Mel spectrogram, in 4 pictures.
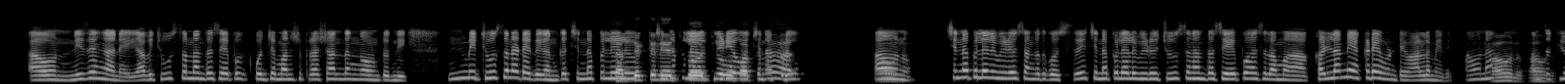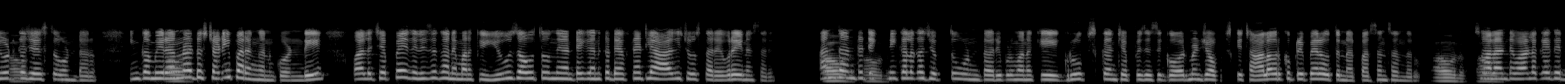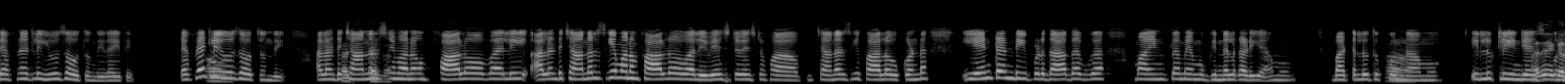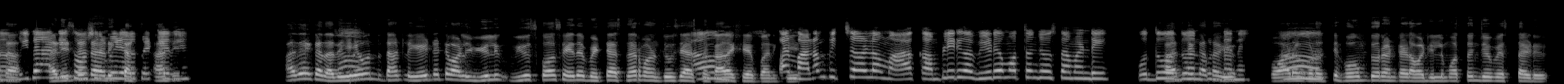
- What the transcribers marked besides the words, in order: in English: "క్యూట్‌గా"; in English: "స్టడీ"; in English: "యూజ్"; in English: "డెఫినైట్లీ"; in English: "టెక్ని‌కల్‌గా"; in English: "గవర్నమెంట్ జాబ్స్‌కి"; in English: "సో"; in English: "డెఫినైట్లీ"; in English: "డెఫినేట్లీ"; in English: "చానెల్స్‌ని"; in English: "ఫాలో"; in English: "చానెల్స్‌కే"; in English: "ఫాలో"; in English: "వేస్ట్, వేస్ట్"; in English: "చానెల్స్‌కి ఫాలో"; in English: "క్లీన్"; in English: "సోషల్ మీడియాలో"; in English: "వ్యూస్"; in English: "కంప్లీట్‌గా"; in English: "హోమ్"
- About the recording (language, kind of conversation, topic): Telugu, podcast, షార్ట్ వీడియోలు ప్రజల వినోద రుచిని ఎలా మార్చాయి?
